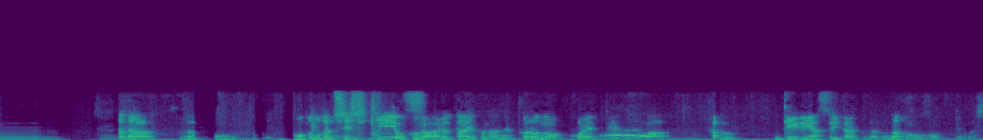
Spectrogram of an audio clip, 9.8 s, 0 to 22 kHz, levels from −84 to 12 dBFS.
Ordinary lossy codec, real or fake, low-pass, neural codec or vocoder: none; real; none; none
